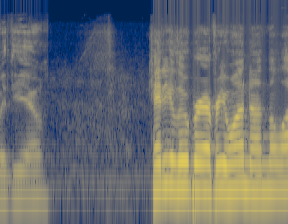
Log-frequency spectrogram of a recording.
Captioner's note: audience laughing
